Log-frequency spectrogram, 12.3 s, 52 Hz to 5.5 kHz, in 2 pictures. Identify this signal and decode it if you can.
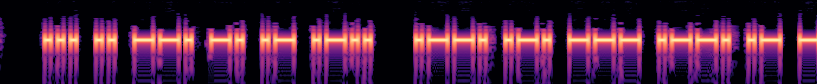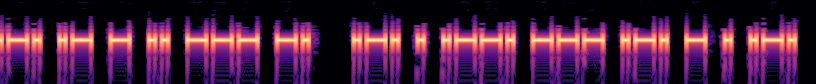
Morse code, heard as a keyed tone, about 25 wpm, 600 Hz. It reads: SIGNAL PROPAGATION REPORTER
